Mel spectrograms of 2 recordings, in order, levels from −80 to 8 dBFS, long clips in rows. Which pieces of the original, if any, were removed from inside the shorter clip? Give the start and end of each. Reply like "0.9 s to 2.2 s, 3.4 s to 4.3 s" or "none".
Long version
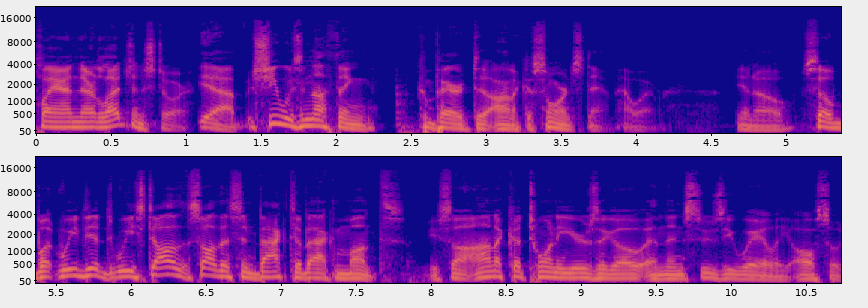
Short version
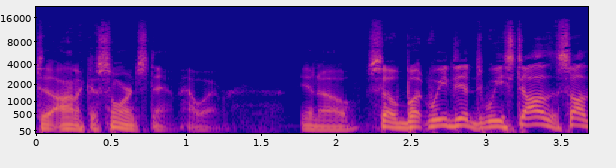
none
